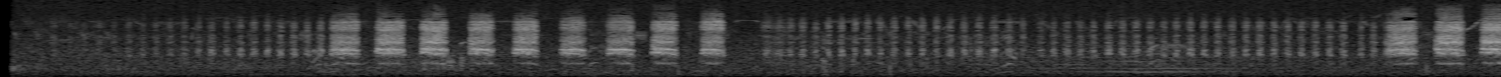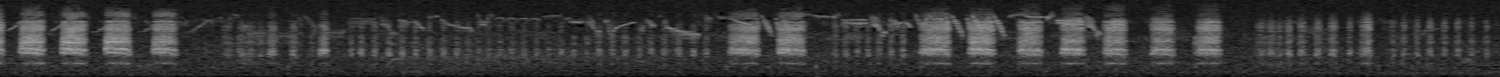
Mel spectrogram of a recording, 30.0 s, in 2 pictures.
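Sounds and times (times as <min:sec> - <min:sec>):
bird harsh rasping calls: 0:01.4 - 0:29.9.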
